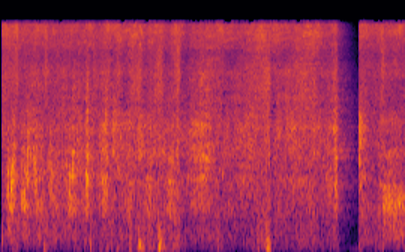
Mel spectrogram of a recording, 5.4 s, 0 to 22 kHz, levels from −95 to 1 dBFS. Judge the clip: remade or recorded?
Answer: recorded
